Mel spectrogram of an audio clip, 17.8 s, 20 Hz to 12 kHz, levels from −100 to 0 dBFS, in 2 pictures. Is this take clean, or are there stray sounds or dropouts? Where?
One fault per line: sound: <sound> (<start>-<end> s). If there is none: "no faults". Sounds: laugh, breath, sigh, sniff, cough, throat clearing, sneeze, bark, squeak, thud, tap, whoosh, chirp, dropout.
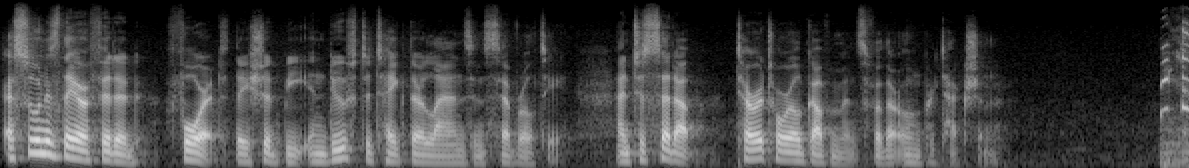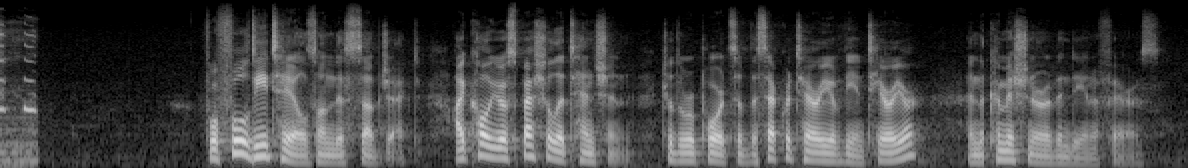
sound: squeak (8.7-9.2 s)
